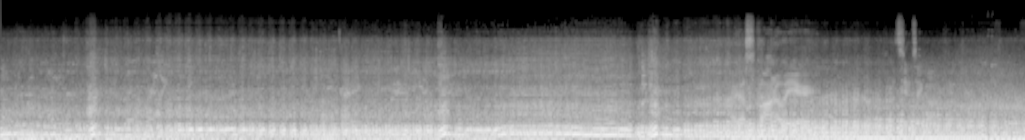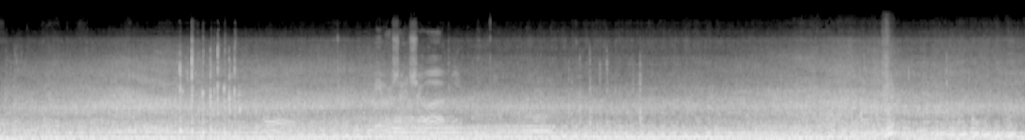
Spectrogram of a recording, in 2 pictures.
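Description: A car engine idling steadily, with people talking nearby.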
